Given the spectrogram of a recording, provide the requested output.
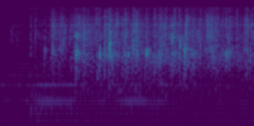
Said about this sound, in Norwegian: Og ta imot den beskjeden applausen du fikk. Den fortjente du. Kan vi ikke gi en ordentlig applaus?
